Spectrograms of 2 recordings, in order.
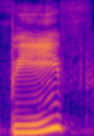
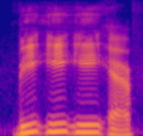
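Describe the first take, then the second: First: Said in the usual way. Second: "B E E F" spelled letter by letter. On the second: Shown as a demonstration. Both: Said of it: "in case I'm stuttering".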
